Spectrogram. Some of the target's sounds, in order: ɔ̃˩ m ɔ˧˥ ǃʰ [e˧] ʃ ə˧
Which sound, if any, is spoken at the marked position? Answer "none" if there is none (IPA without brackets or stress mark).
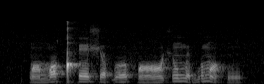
e˧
